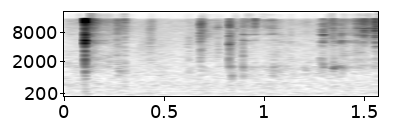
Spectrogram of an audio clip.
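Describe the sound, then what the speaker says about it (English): Scissors snip open a pack of washi tape at a craft table, one sharp close cut followed by faint rustling and crinkling of the packaging, quiet and without talk. "I need some scissors to open it"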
